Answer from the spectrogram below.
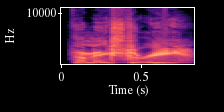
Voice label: radio bot kill count; fbihrt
